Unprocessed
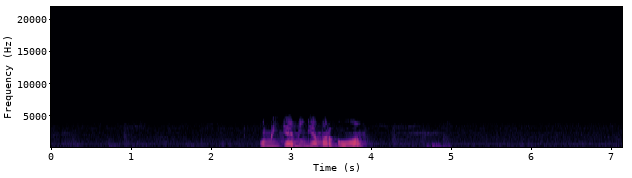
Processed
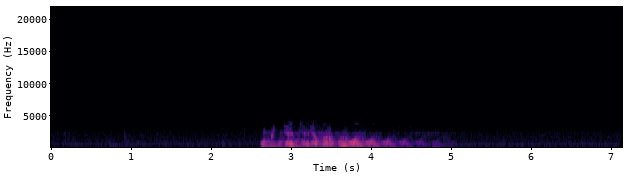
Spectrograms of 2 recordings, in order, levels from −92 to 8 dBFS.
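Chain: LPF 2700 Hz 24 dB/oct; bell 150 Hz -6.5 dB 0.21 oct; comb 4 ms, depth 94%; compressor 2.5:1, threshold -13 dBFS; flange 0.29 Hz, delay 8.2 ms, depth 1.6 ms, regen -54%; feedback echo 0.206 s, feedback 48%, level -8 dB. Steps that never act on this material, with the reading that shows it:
bell 150 Hz: input band starts at 270 Hz; compressor, threshold -13 dBFS: input peak -24.5 dBFS

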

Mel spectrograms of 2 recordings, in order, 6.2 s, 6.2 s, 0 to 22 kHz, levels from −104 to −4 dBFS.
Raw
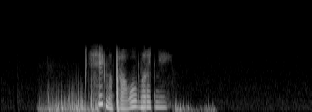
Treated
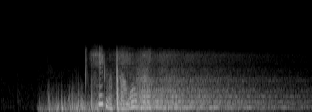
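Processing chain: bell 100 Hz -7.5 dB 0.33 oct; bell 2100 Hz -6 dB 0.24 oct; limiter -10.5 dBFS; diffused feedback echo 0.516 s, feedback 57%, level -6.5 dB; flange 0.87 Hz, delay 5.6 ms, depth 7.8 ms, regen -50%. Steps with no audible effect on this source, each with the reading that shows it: limiter -10.5 dBFS: input peak -17.5 dBFS

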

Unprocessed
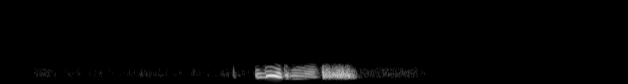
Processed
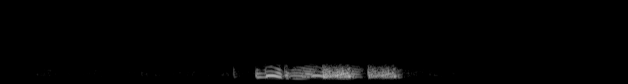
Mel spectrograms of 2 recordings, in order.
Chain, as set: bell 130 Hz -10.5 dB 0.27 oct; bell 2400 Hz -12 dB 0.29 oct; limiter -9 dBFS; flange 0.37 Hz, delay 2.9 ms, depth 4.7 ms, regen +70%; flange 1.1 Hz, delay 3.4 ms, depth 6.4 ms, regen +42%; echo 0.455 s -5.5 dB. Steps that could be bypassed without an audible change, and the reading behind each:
bell 130 Hz: input band starts at 290 Hz; bell 2400 Hz: input band ends at 760 Hz

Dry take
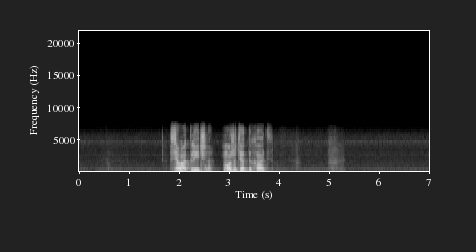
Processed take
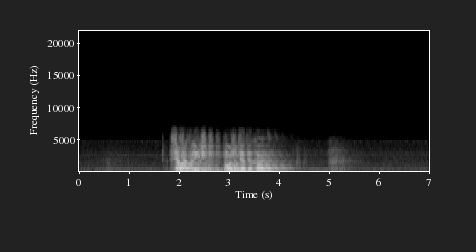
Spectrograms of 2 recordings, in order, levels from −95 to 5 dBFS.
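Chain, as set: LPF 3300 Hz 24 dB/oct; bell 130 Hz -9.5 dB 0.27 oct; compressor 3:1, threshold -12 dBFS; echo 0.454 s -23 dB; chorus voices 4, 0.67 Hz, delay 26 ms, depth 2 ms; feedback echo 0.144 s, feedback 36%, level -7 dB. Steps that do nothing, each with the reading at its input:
bell 130 Hz: input band starts at 300 Hz

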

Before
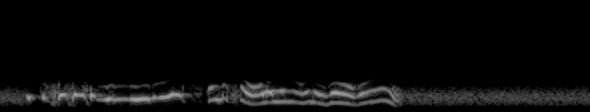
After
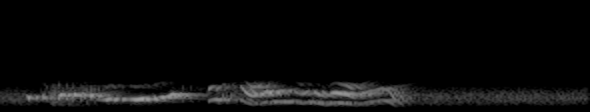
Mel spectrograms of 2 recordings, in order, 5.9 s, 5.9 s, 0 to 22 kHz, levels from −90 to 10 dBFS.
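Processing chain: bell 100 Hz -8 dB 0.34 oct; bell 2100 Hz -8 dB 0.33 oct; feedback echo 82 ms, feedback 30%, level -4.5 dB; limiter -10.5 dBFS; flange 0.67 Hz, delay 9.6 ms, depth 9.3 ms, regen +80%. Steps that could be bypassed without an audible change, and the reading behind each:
bell 100 Hz: input band starts at 270 Hz; bell 2100 Hz: input band ends at 1000 Hz; limiter -10.5 dBFS: input peak -23.5 dBFS

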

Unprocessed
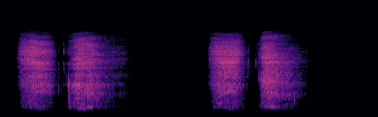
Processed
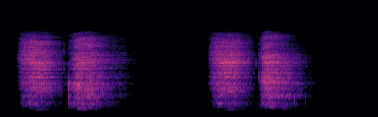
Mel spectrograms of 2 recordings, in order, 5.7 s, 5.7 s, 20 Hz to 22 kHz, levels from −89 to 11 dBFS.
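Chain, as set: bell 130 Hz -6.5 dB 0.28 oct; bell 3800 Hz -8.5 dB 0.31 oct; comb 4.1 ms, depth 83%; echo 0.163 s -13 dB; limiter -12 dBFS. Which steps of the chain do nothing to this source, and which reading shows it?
bell 130 Hz: input band starts at 320 Hz; limiter -12 dBFS: input peak -17.5 dBFS

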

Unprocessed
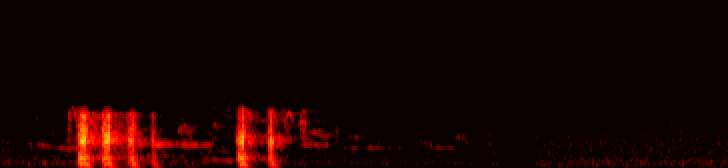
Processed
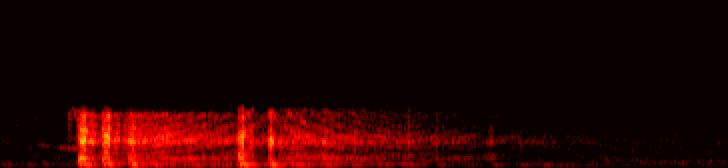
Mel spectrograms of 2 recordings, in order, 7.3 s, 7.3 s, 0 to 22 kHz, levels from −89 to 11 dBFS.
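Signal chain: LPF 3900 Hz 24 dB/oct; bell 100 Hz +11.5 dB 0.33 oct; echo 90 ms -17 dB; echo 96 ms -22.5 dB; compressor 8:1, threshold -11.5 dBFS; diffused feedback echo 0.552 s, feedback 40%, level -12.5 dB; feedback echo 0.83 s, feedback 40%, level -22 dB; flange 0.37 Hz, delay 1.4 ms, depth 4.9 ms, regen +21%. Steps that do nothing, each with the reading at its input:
LPF 3900 Hz: input band ends at 1500 Hz; compressor, threshold -11.5 dBFS: input peak -13.5 dBFS

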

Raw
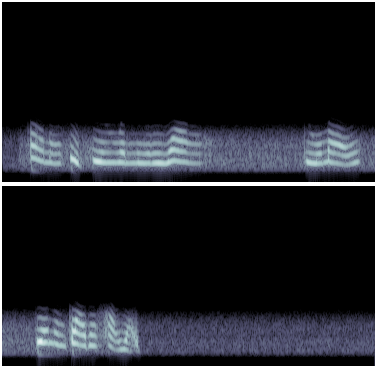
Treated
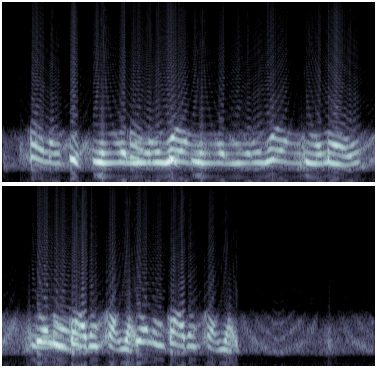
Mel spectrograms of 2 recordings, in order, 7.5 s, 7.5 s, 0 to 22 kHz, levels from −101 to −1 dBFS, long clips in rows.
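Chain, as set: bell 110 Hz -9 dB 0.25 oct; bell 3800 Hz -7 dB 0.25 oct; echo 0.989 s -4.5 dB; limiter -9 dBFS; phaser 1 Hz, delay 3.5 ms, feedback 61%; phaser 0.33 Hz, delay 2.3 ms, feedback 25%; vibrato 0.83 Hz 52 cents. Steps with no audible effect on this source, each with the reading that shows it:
bell 110 Hz: input band starts at 320 Hz; bell 3800 Hz: input band ends at 1100 Hz

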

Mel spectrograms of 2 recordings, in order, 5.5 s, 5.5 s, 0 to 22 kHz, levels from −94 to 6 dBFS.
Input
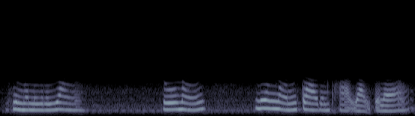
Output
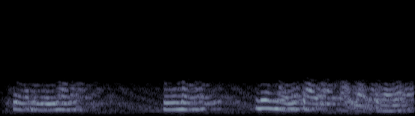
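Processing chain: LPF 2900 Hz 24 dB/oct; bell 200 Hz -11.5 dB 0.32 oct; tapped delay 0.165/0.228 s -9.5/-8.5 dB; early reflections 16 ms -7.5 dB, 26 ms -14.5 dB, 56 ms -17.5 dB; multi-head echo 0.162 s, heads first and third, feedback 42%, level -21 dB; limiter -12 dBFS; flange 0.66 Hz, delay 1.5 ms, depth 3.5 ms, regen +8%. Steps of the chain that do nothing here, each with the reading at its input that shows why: LPF 2900 Hz: input band ends at 1000 Hz; limiter -12 dBFS: input peak -25.5 dBFS

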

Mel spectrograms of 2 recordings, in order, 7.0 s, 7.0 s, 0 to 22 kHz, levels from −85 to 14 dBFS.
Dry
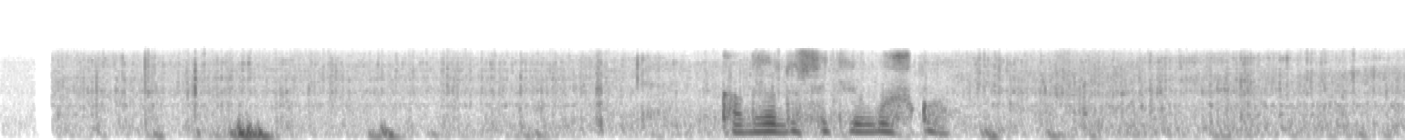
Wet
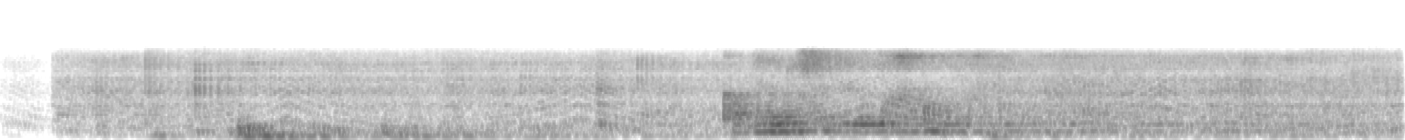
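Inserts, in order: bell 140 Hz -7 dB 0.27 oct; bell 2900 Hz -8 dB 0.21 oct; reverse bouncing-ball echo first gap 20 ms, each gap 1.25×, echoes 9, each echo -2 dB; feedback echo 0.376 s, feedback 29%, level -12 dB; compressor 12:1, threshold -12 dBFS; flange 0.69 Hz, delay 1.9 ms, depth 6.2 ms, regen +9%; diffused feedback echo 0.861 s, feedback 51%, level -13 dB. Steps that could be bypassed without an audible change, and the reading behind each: compressor, threshold -12 dBFS: input peak -13.5 dBFS

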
